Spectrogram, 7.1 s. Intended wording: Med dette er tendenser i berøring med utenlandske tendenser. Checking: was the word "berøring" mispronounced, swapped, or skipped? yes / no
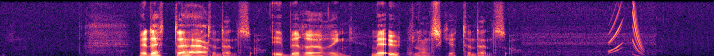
no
